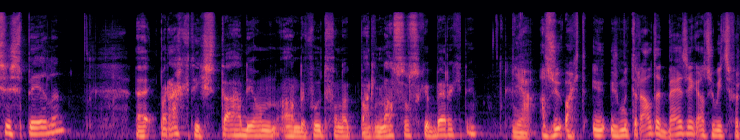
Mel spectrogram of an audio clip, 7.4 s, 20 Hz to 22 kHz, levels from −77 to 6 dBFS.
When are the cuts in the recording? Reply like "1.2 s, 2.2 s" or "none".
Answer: 1.5 s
